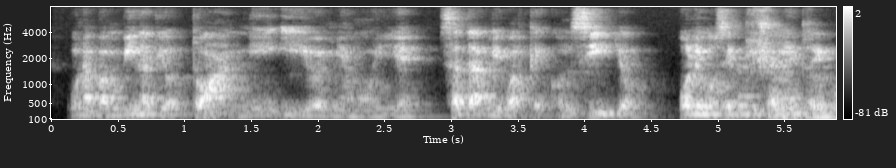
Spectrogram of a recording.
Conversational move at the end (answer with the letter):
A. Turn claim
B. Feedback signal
B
